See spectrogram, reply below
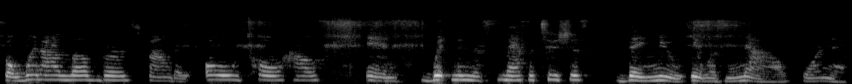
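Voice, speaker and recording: Here a woman with a medium-pitched, breathy-edged voice reads a picture book for children, slowly and expressively, adding asides to the young audience as host. The audio quality is poor.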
